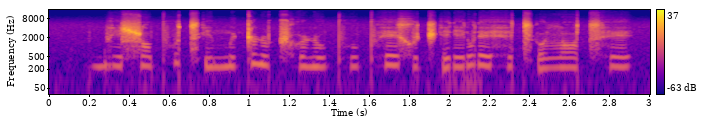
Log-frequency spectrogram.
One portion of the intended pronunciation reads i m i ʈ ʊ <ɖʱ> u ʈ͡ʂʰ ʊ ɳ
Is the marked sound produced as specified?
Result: no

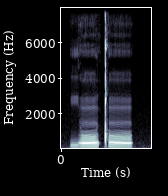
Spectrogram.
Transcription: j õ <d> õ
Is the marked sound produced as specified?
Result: no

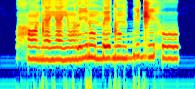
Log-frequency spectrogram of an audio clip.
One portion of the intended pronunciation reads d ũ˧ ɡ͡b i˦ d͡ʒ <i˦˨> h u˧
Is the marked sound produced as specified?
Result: no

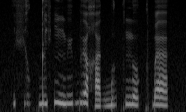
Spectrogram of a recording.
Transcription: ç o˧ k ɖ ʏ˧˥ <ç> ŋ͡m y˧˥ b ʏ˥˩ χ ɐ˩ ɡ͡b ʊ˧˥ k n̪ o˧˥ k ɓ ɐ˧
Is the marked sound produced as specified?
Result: yes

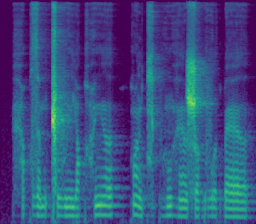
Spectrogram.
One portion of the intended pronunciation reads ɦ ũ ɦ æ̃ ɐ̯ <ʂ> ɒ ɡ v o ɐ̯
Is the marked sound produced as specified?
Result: yes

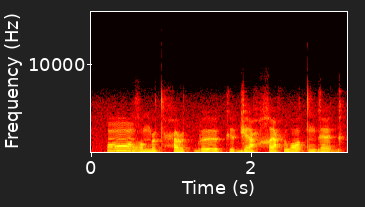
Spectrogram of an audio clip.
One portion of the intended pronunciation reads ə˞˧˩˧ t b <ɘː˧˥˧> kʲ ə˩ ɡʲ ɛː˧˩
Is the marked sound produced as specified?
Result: no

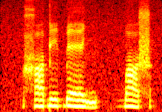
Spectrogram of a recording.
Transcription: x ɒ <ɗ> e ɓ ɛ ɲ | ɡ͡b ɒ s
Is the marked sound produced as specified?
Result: yes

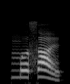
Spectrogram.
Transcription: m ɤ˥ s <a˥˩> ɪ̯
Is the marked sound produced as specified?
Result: yes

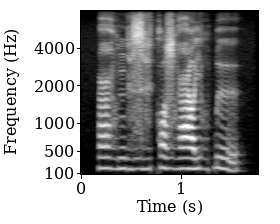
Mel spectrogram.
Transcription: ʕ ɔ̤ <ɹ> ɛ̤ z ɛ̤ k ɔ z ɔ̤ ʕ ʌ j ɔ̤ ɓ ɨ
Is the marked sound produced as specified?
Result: no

